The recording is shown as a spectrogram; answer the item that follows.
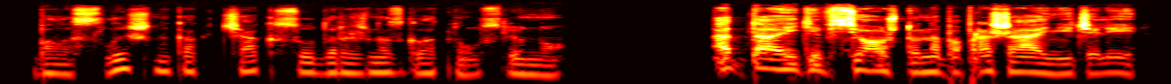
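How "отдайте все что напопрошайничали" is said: vicious, snarling growl. Narrating a girl demanding something from the boys, vicious growl. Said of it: "рыкнула Карли Бет".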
